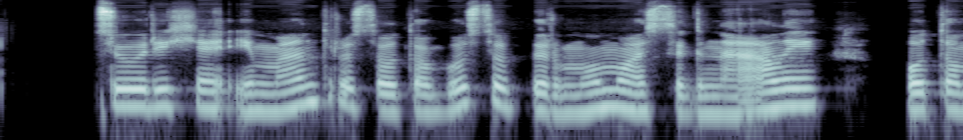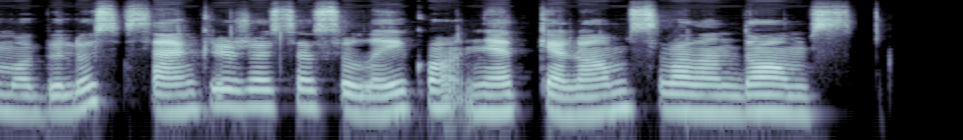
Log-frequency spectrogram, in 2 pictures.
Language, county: Lithuanian, Telšiai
